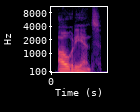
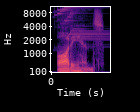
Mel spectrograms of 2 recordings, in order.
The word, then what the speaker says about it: audience: never pronounce it as audience remember that the combination of the letters a and u is often pronounced as o so the right pronunciation of this word is audience the same goes for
